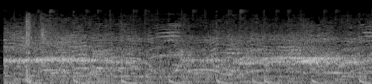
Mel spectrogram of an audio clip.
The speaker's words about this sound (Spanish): Gritos, música de fondo, la Policía Nacional.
